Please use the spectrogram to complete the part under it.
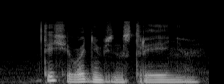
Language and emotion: Russian, sad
